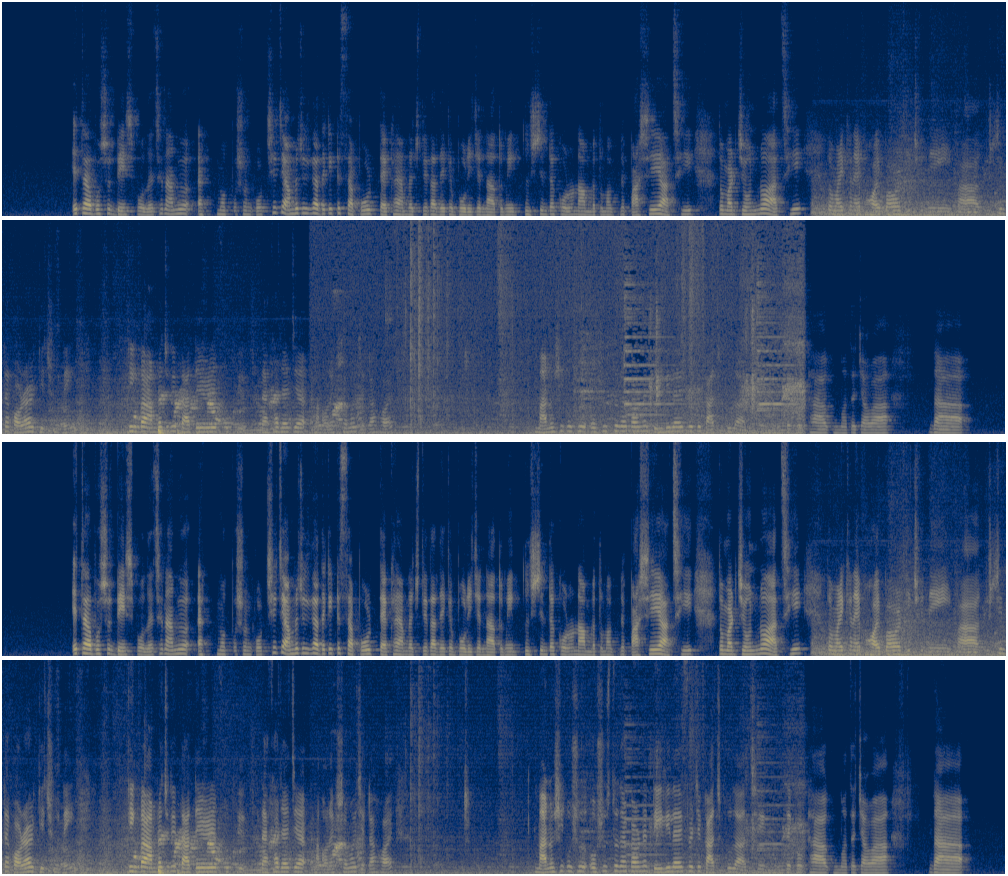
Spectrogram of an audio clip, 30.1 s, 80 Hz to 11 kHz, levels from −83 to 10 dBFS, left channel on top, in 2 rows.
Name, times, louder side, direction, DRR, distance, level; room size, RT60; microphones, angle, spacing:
voice 1, 1.1-16.4 16.9-21.2 22.0-22.3 23.0-28.6 29.0-29.5, right 4 dB, 55° right, 16 dB, 0.8 m, -27 dB
Subway metro underground, 12.1-20.5, right 1 dB, 20° right, 0.7 m, -29 dB
sound 1, 19.7-27.1, left 4 dB, 40° left, 0.7 m, -32 dB
21.0 x 12.5 x 2.5 m, 0.29 s
head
